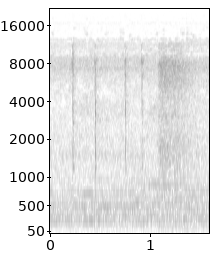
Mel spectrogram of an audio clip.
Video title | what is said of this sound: raket serang istimewa raket aeronaut 9000 punya ginting plus tips milih raket lining yang pas | catnya tuh bagus, hampir seperti kayak plastik ya, tapi sebenarnya kalau dipukul ya bunyinya gitu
